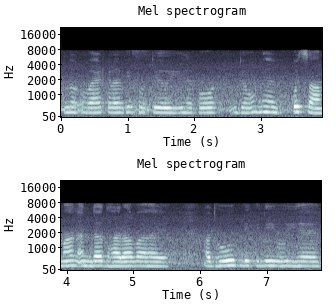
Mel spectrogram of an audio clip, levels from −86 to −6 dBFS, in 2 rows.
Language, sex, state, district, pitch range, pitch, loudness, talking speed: Hindi, female, Uttar Pradesh, Hamirpur, 200-220 Hz, 215 Hz, -17 LUFS, 155 wpm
